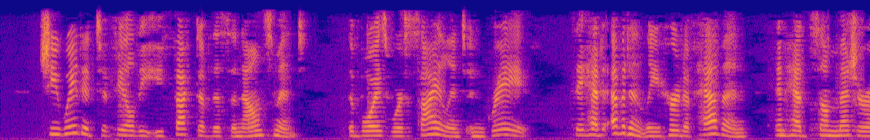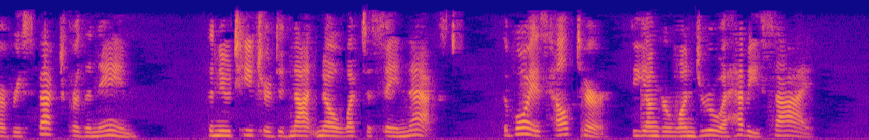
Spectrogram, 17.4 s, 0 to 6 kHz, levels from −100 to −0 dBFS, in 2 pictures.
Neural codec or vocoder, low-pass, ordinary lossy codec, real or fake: none; 5.4 kHz; AAC, 32 kbps; real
